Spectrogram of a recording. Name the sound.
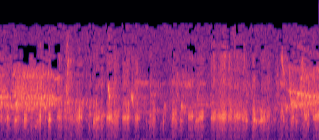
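migrating birds calling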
